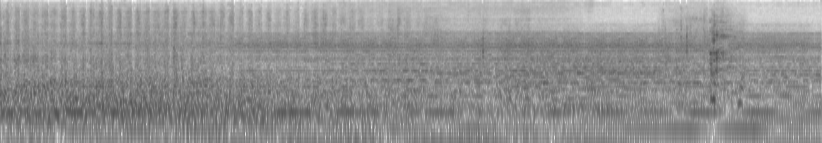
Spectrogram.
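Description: Helicopter hovering close overhead on a film set, a loud continuous rotor thrum with steady low engine drone and chopping blade pulses that holds for the full stretch with no talk.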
